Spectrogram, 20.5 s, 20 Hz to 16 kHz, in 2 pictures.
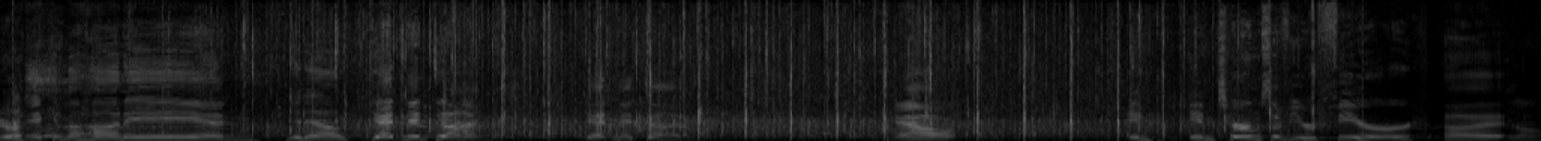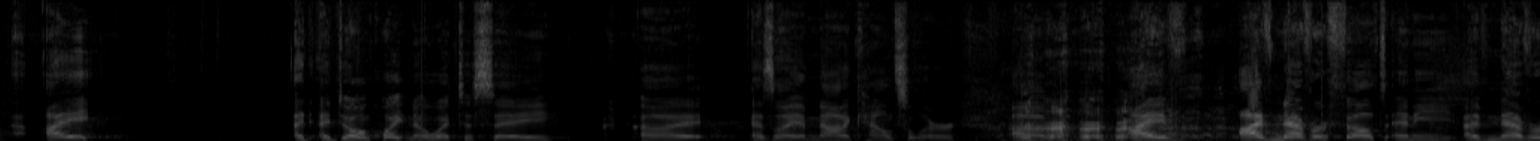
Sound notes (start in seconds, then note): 0.0 laughter; 6.8 applause; 17.0 laughter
